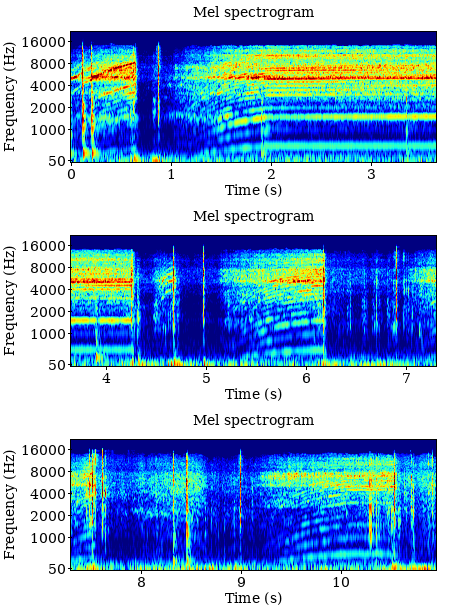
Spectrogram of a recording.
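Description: Powerhobby winch motor on an RC crawler winding in line in several pulls, each a small electric whine that rises in pitch and then holds steady. The longest pull runs about three seconds. Clicks and knocks fall between the pulls, over a low rumble of wind on the microphone.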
